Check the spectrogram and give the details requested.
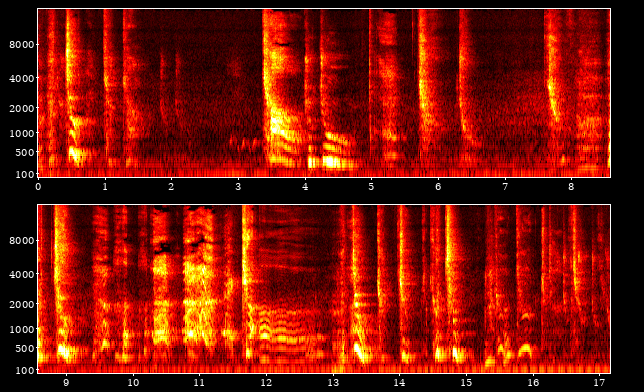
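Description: A child's acted sneeze, a sharp explosive burst, among brief voice sounds over a steady low room hum.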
